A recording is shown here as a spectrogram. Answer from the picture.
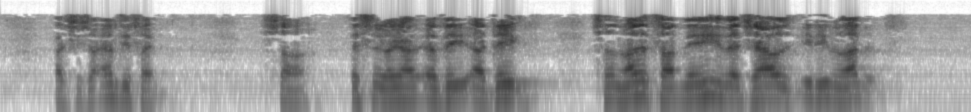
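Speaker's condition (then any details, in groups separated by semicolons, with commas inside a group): Stroke with facial paralysis; a little over a year since stroke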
